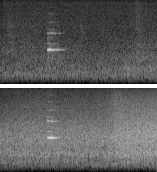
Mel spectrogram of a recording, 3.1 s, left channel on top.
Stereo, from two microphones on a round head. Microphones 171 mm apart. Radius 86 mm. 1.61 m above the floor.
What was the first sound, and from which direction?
A flute, 60° right (ahead or behind).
